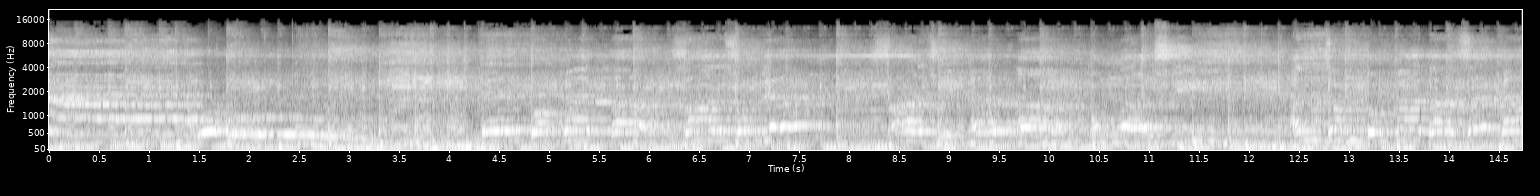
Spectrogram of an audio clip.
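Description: A man singing a song into a microphone over amplified backing music with a steady beat.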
